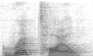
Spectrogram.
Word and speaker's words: reptile: of today's lesson is reptile reptile reptile it has two syllables and the stresses on the first level reptile reptile is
